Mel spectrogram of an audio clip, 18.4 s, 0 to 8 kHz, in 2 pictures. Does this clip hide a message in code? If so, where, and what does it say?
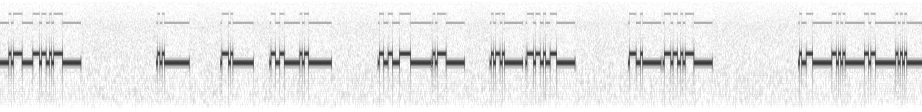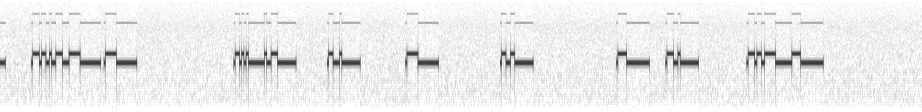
Yes: TTY/TDD text telephone tones (45.45 baud Baudot) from 0.0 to 17.5 s, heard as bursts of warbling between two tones, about 400 Hz shift, 1600 Hz centre. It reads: … EXHIBITED AN EARLY ATTRACTION TO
